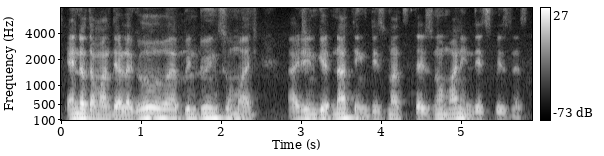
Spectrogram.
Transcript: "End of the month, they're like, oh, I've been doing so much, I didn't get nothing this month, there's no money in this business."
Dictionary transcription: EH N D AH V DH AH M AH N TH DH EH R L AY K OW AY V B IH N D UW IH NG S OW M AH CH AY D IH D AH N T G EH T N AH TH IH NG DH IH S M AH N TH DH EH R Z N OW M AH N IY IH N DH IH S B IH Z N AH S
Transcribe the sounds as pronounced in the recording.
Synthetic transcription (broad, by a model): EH N D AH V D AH M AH N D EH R L AY K OW AY V B IH N D UW IH NG S OW M AH CH AY D IH D AH N T G EH T N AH T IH NG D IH S M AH N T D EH R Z N OW M AH N IY IH N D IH S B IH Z N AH S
